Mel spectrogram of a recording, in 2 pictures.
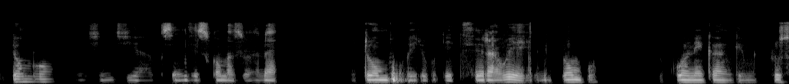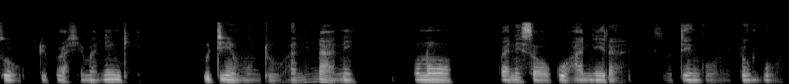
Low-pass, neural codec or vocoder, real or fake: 7.2 kHz; none; real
